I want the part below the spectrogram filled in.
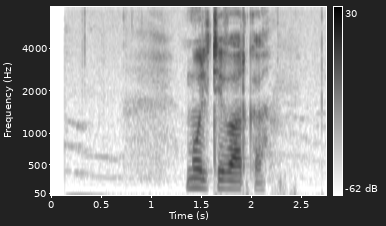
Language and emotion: Russian, neutral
